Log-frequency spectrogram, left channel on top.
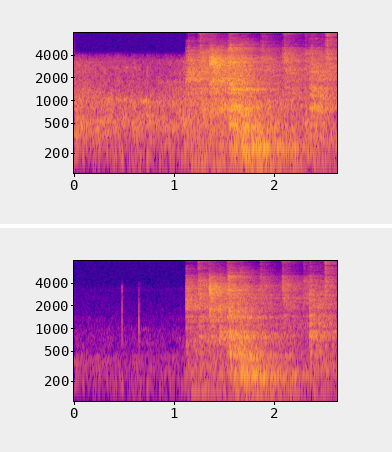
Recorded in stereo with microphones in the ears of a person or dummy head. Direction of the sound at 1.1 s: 50° right (ahead or behind).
